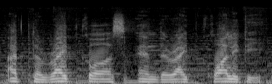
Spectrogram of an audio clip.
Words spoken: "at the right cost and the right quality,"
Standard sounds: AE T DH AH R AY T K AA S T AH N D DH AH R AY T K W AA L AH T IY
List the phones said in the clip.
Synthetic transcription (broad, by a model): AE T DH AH R AY T K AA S AH N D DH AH R AY T K W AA L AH T IY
